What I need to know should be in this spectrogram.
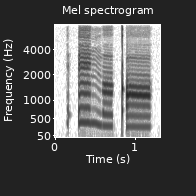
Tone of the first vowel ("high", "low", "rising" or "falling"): high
